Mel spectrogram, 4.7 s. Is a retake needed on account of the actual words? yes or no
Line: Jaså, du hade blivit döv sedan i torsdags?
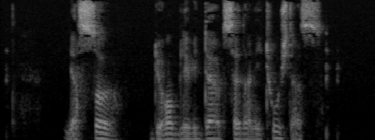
yes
